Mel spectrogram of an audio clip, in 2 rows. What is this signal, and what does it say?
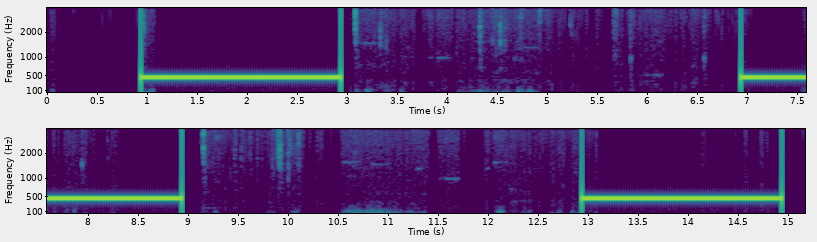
Ringback tone (North America), 440 + 480 Hz.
